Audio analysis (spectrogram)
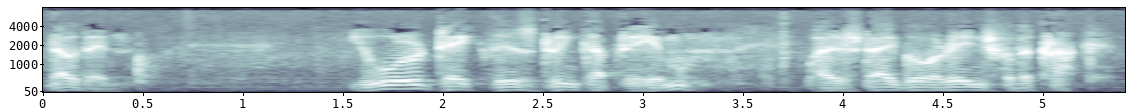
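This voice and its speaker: An actor playing a sly, bossy Irish gun-runner in a 1970s radio drama, with an Irish accent. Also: male voice, low voice, lively intonation, unhurried. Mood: brisk, scheming. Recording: dull, hissy old radio broadcast.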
